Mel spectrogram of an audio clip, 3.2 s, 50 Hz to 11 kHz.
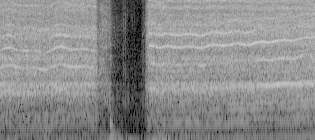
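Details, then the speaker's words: Parkside PBSA 12 D4 12V cordless drill, 2Ah battery, driving large screws until hot: strained, gritty whine, cuts out and resumes; internal grinding, plastic ejected from vents, fan suspected detached from rotor and hitting motor parts. "don't like this sound at all Something is grinding inside This drill is out of business"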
